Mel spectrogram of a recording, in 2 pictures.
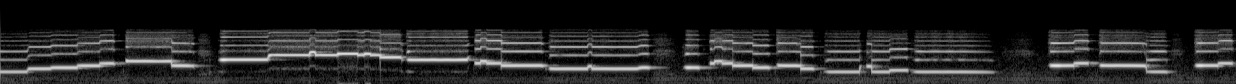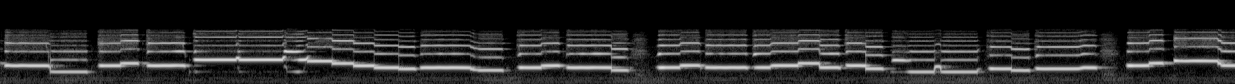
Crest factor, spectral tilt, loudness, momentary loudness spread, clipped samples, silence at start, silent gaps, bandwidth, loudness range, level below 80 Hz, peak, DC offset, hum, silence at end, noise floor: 12 dB; -1.5 dB/octave; -14 LUFS; 8 LU; under 0.1%; 0 s; none; 5.4 kHz; 5 LU; -62 dBFS; -2 dBFS; under 0.1%; 60 Hz at -60 dBFS; 0 s; -49 dBFS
